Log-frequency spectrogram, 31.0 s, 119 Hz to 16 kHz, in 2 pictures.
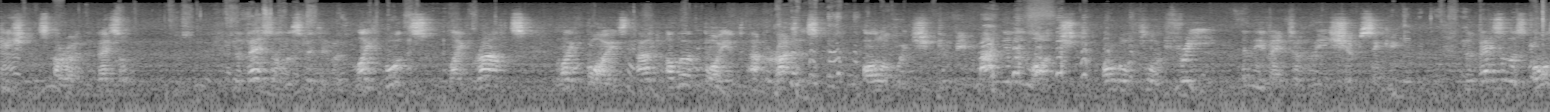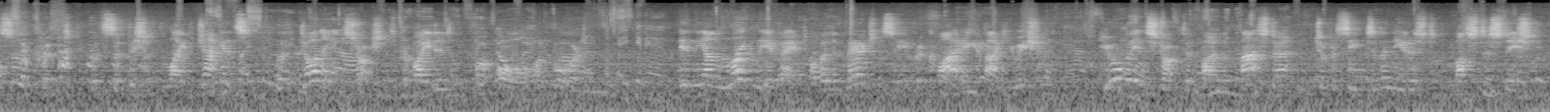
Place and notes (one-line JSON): {"title": "Oban, UK - Ferry from Oban to Craignure", "date": "2016-09-19 11:01:00", "description": "Safety announcements in English and Gaelic on the ferry from Oban to Craignure (Mull), with some background chatter. Recorded on a Sony PCM-M10.", "latitude": "56.41", "longitude": "-5.48", "altitude": "5", "timezone": "Europe/London"}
